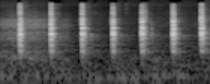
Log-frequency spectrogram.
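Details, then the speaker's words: Coin tap test on a used carbon bicycle frame near the bottom bracket, toward the centre: crisp, bright, ringing taps with no dull note. The carbon laminate is thinner toward the centre but sounds sound; normal. "Вообще, простукивая раму, мы видим, что к центру у нас идет, ну, тоньше слой карбона."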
